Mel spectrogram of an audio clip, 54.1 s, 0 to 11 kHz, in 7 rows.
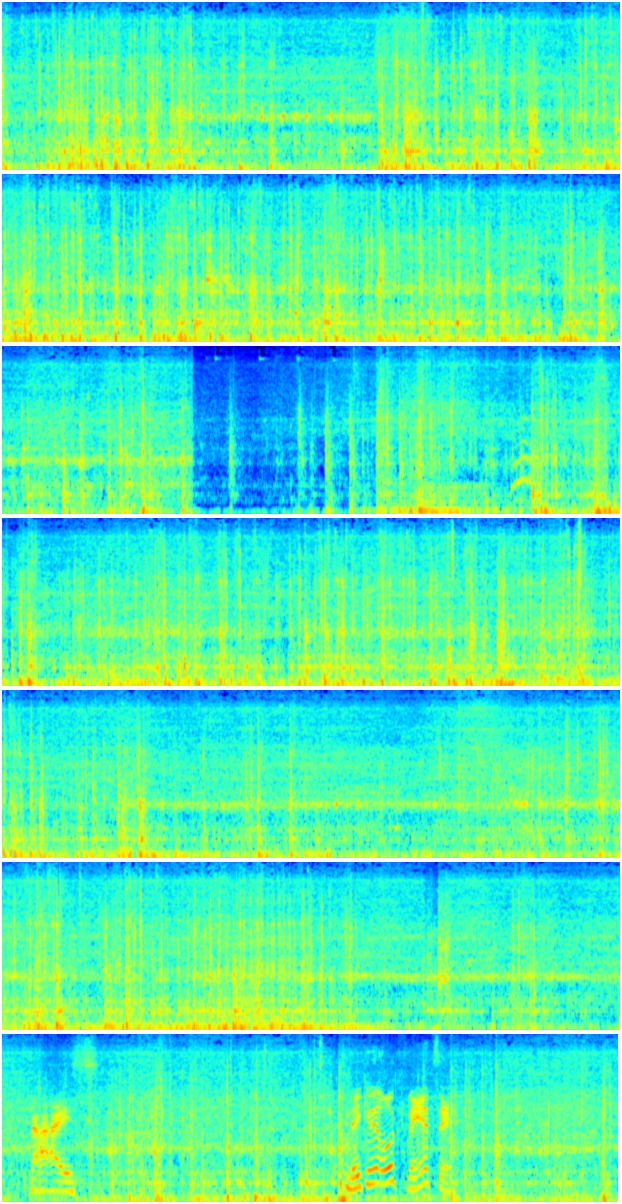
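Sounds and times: bike tyres knocking over rocks: 0.0 - 17.9, 19.0 - 54.0
bike rattling: 0.0 - 54.0.

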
